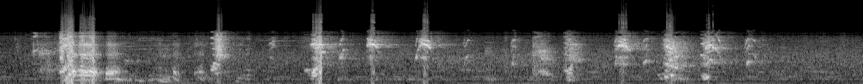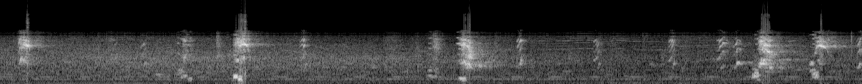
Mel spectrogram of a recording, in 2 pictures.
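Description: A dog barks over and over in sharp, irregular, loud bursts, mixing deeper woofs with a few higher yips and whimpers.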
